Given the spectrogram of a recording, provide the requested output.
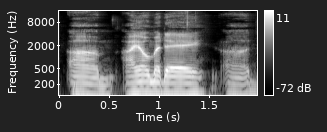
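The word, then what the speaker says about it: Iomedae: At that point, I will tell whoever's making this, like, it's pronounced Kyra, it's pronounced Iomade, it's pronounced Yonda-Bakari.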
